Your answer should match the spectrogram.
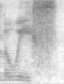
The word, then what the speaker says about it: Luis: nope they said they always call me louis and i never correct anybody to say that it was luis how are you doing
